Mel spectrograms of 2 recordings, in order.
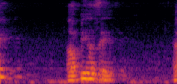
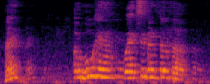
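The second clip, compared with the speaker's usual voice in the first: normal talking voice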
